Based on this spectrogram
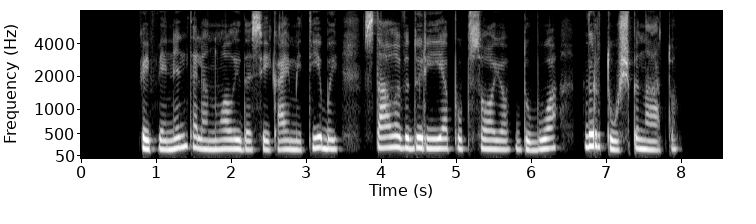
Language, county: Lithuanian, Šiauliai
